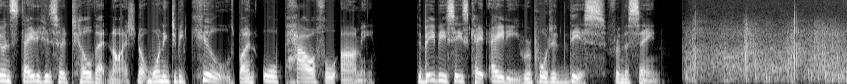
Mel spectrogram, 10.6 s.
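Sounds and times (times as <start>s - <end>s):
speech: 0.0s - 8.8s
gunfire all over the centre of Peking: 8.6s - 10.5s.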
